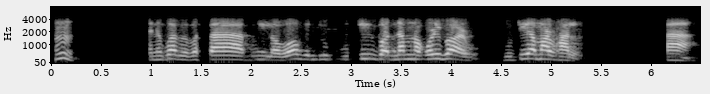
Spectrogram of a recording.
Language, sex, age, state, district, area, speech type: Assamese, female, 60+, Assam, Darrang, rural, conversation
